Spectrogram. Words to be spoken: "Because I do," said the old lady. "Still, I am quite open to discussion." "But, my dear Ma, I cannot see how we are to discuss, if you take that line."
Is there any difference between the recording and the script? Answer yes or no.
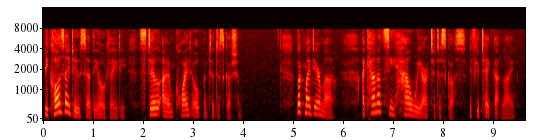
no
